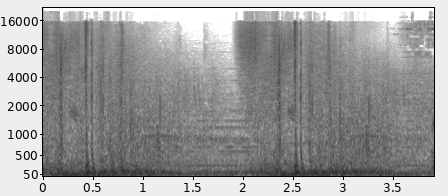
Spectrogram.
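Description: A Confringo fire spell blasts in Hogwarts Legacy, loud booming bursts with heavy low rumble, two sharp impacts standing out over continuous dense explosive noise.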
